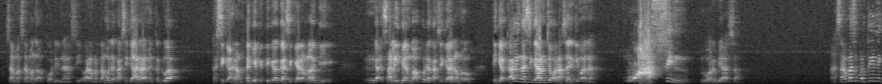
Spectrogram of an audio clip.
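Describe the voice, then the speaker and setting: A male psychology lecturer with a high, bright voice speaks in a casual, conversational register, animatedly acting out examples with sudden loud outbursts. The mic is distant and the room is echoey.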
